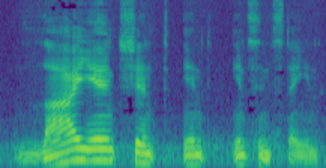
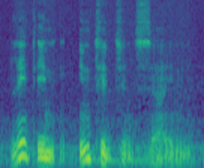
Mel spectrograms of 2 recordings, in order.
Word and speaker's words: Liechtenstein: How do you pronounce that? It's Liechtenstein. Liechtenstein.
